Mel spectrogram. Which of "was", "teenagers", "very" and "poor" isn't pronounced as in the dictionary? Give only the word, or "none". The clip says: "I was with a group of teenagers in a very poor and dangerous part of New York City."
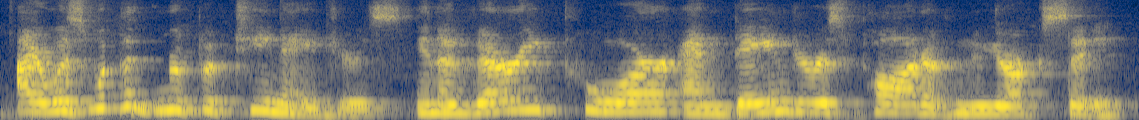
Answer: none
